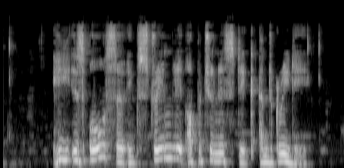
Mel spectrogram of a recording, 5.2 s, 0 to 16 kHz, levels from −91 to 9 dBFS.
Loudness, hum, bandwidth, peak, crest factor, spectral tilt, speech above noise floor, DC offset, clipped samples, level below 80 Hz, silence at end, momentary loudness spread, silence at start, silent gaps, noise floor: -15 LUFS; none; 9.6 kHz; 0 dBFS; 16 dB; -4.5 dB/octave; 45 dB; under 0.1%; under 0.1%; -58 dBFS; 0.6 s; 8 LU; 0.8 s; none; -60 dBFS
